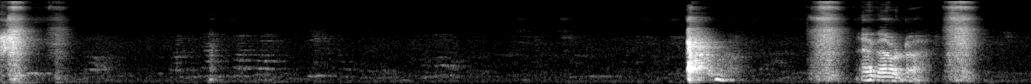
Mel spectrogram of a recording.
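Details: Several sharp sneezes and nose-blowing bursts separated by stretches of quiet and faint sounds; sneezing.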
